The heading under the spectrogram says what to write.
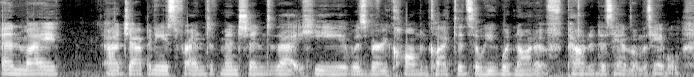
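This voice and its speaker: Amid noticeable background noise, a woman talks fairly quickly at a fairly low pitch in a monotone, flat intonation. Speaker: author. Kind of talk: casual vlog talk to camera.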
